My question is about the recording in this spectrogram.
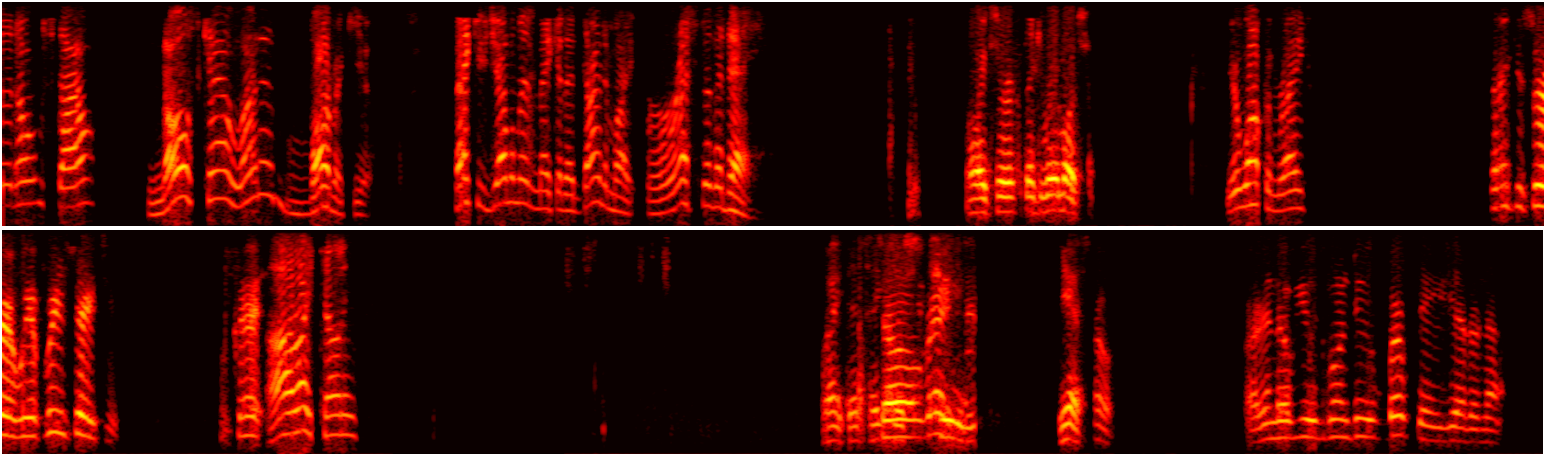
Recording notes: TNTSuperfantastic Conference Call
